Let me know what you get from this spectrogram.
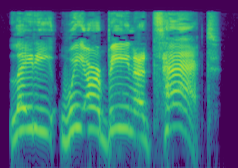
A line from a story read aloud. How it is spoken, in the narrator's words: Rennett yells as they tussle over the rifle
